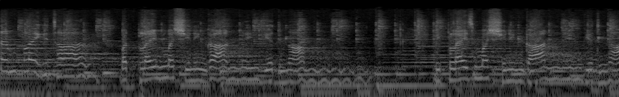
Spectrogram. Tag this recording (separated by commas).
Music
